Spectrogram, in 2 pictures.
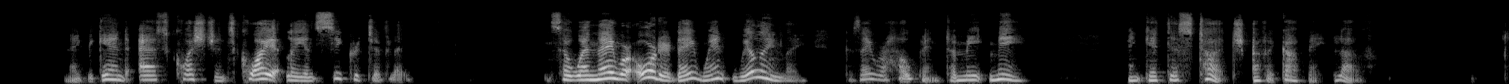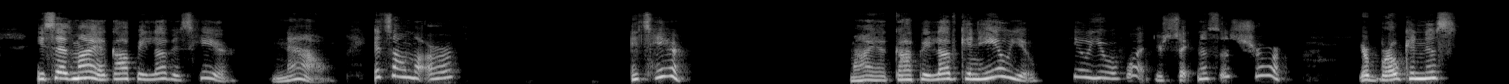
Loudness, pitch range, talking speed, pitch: -20 LUFS, 200-270 Hz, 115 wpm, 230 Hz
